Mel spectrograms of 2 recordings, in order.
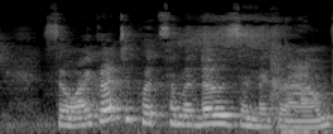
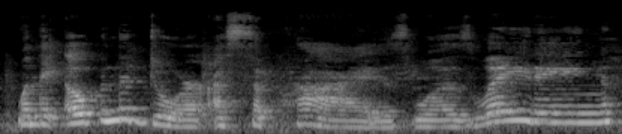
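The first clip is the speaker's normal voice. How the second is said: slow, drawn-out story time reading toward the happy ending; storybook reading, building wonder; 2 semitones higher than usual. Acted. Teacher reading the ending to her class, slow and wondering. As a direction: savour each line as the flower finally grows.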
